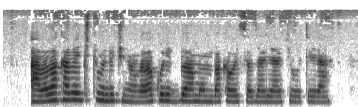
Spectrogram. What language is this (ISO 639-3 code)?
lug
